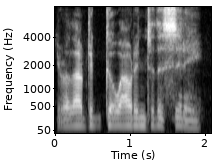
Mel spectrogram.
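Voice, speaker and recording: A man playing a dragon mafia boss in an audio roleplay, speaking with measured, condescending menace and smug control. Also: medium pitch, flat delivery, fairly bright tone, no room sound. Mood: stern, condescending. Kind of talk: scripted roleplay monologue to the listener.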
